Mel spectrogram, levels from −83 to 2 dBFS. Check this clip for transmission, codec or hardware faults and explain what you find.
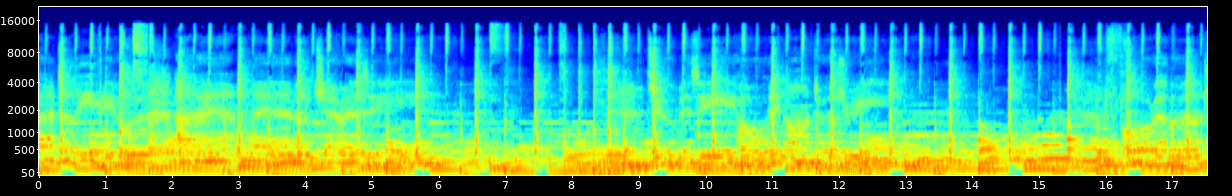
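Two short faults are audible, both electrical switching spikes, at 0.92 s and 15.31 s. Each is a sharp snap or tight cluster of clicks sitting on top of the audio, the first peaking around -10 dBFS and the second quieter, around -15 dBFS. The likely cause is a nearby switch, motor or static discharge arcing briefly and coupling into the audio line. On a waveform each shows as a thin, isolated vertical spike; on a spectrogram, as a narrow vertical line spanning the full frequency range.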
